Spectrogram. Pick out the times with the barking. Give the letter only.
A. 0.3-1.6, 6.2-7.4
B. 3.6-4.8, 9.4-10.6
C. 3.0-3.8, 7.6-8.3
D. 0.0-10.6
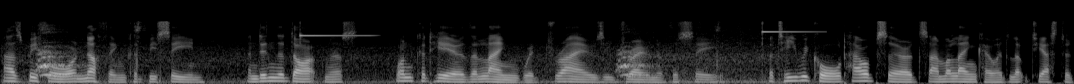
A.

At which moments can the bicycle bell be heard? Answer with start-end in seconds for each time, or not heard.
3.0-3.8, 7.6-8.3.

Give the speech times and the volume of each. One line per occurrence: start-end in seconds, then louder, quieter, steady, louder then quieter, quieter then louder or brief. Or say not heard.
0.0-10.6 steady.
